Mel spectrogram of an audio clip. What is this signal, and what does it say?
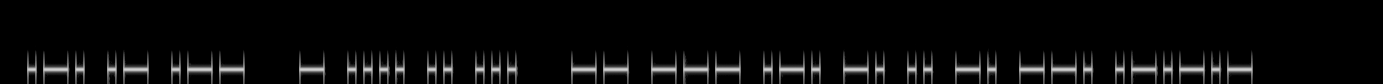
Morse code, heard as a keyed tone, about 15 wpm, 700 Hz. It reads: RAW THIS MORNING.
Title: Sentences from Top 1500 Words 15wpm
